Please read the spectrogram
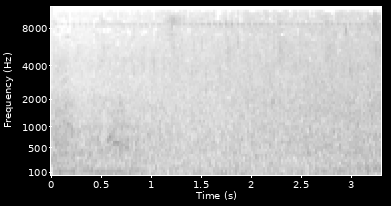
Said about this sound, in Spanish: Me gusta venir a pensar a los parques. Aquí, viendo correr el agua y escuchando a los pájaros, mi cabeza encuentra un poco más de calma y sosiego.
